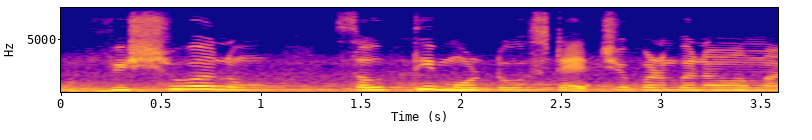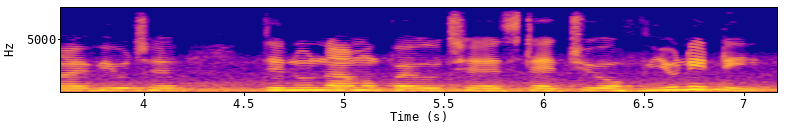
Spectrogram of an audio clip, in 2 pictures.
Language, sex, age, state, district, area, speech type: Gujarati, female, 30-45, Gujarat, Valsad, rural, spontaneous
